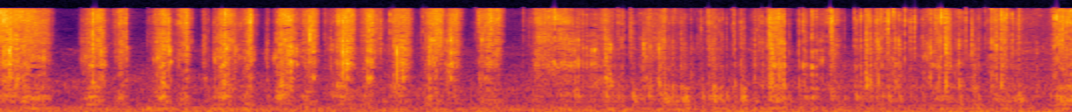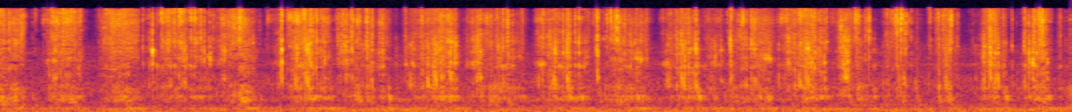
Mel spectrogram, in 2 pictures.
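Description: Long nails scratch with both hands across the grain of a flat, solid, grey weathered wooden stump top with horizontal cracks. The result is a continuous run of rapid, dry, bright scraping strokes over a steady low rumble, at an even level throughout.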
